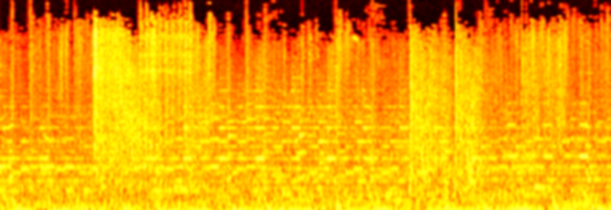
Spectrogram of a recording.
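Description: Rapid, repeated gunshots over steady background music.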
